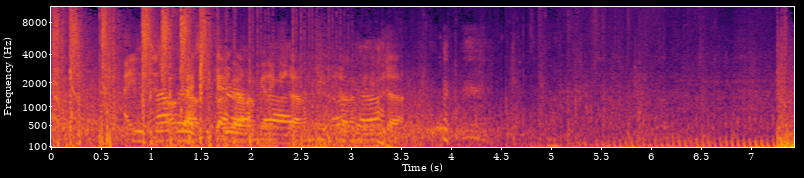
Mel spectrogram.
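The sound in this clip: Gunfire in a shooter video game: rapid bursts of sharp shots crowd the opening seconds and return briefly at the end, while players talk over the action.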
